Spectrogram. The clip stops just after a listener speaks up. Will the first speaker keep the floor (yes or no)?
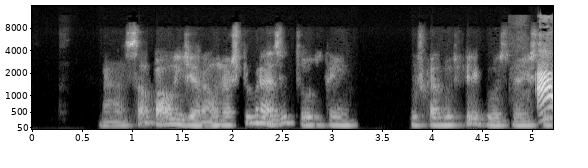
no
